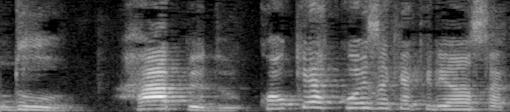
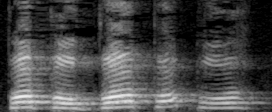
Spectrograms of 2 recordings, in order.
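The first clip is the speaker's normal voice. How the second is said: loud higher mock Minas pó, pó, pó; Minas speech; 5 semitones higher, 8 dB louder, slower than usual. Teacher mocks fast Minas speech, loud and playful. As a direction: rattle off pó like a mineiro. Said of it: "Minas, então, você fala assim".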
